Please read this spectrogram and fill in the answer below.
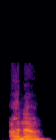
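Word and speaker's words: أنا: ये आखिरी अलिफ जो है ये साइलेंट है। अना, मैं।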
